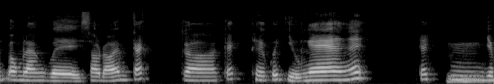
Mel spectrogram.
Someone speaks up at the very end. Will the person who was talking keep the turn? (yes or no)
yes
